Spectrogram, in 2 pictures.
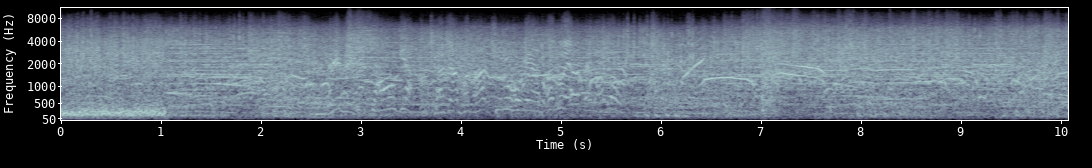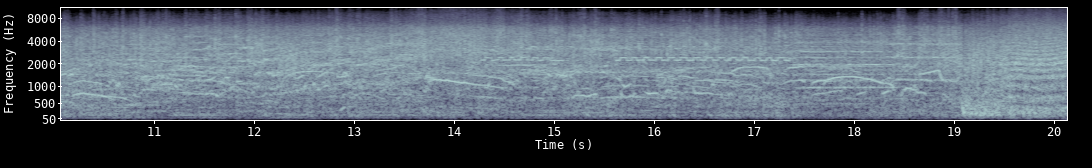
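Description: A crowd shouts and screams in panic.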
